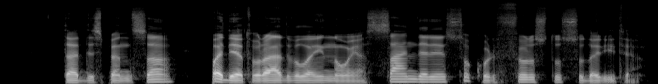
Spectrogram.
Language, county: Lithuanian, Kaunas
